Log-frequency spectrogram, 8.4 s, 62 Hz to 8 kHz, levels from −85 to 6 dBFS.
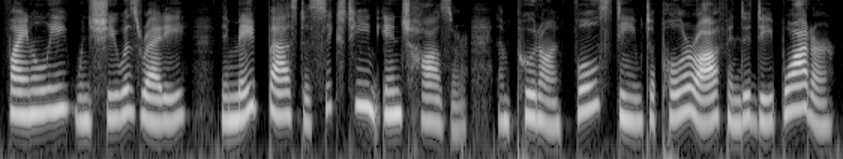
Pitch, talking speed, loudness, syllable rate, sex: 225 Hz, 170 wpm, -19 LUFS, 4.1 syllables/s, female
